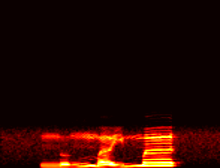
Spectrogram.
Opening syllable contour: rising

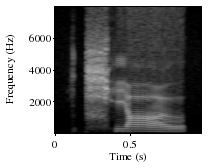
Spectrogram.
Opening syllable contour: falling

